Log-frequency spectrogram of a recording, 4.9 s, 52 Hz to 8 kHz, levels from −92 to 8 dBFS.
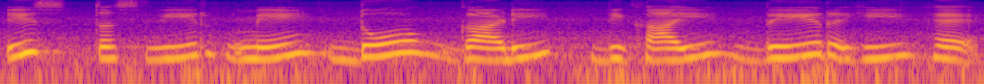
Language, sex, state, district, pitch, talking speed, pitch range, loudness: Hindi, female, Haryana, Charkhi Dadri, 245 Hz, 110 wpm, 235-295 Hz, -13 LUFS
